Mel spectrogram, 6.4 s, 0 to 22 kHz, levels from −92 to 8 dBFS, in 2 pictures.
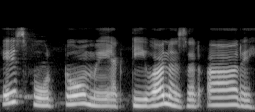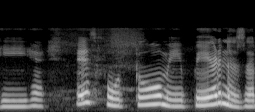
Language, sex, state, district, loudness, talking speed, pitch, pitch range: Hindi, female, Madhya Pradesh, Umaria, -17 LUFS, 120 wpm, 250 Hz, 220-285 Hz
